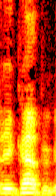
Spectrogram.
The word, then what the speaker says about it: DiCaprio: DiCaprio, Cabrio, man. Pues enséñale a que le fue que lo pronunció mal. Mira, Bruto, que es DiCaprio que se dice.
